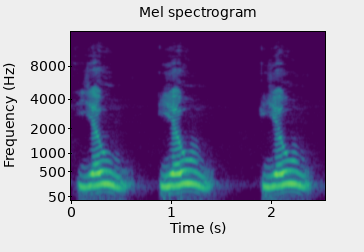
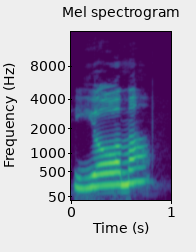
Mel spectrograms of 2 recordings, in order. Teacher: सही आवाज उ आवाज है और गलत आवाज ओ है।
